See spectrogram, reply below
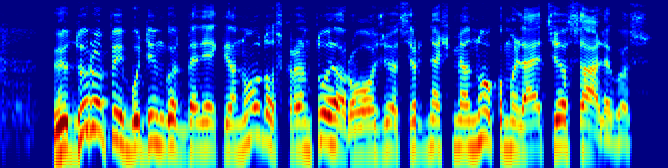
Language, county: Lithuanian, Šiauliai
